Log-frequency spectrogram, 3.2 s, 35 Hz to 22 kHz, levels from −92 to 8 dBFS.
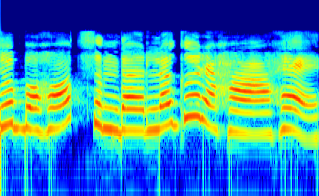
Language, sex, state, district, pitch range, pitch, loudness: Hindi, female, Madhya Pradesh, Dhar, 300-370 Hz, 315 Hz, -11 LUFS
